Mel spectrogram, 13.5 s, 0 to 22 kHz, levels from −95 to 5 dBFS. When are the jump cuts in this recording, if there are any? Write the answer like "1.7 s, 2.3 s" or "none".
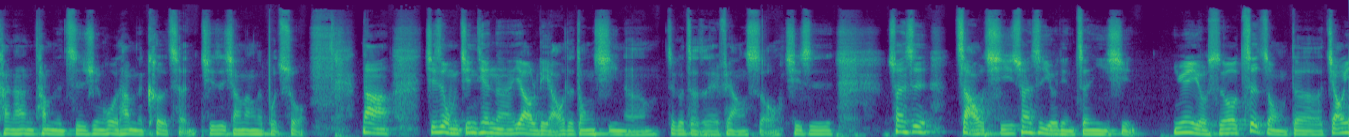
2.0 s, 6.6 s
